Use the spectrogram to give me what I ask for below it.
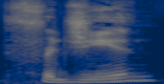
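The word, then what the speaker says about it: Phrygian: Yeah, I like that they chose what is apparently called the Friian mode spelled with a ph R Y G I A N. Frigian.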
